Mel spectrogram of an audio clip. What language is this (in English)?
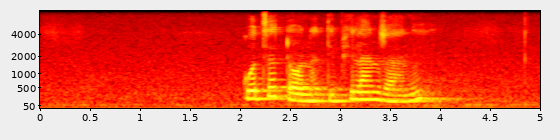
Swati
